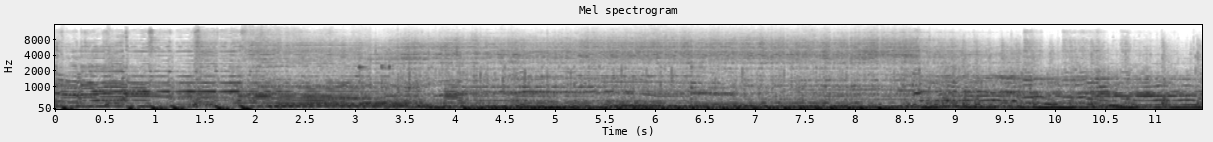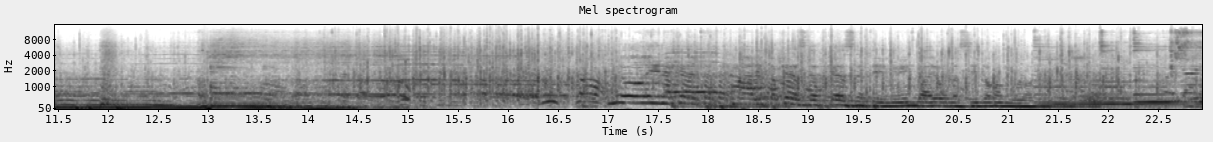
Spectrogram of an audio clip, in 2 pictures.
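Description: Live band music: acoustic guitar and electric keyboard with a drum kit, full and heavy in the low end. About two-thirds of the way through, the bass and drums drop out, leaving a lighter, sparser passage.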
